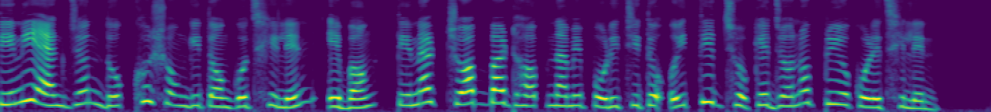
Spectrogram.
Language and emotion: Bengali, neutral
